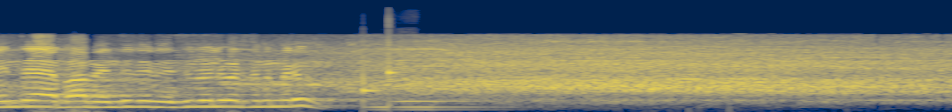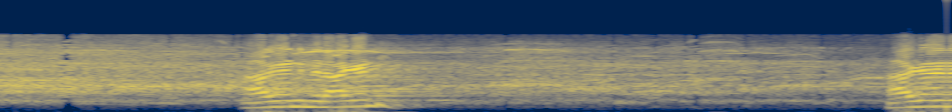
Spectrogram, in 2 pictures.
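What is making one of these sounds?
A large crowd cheers and applauds.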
